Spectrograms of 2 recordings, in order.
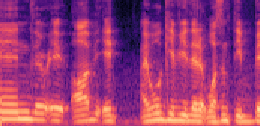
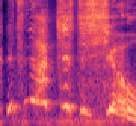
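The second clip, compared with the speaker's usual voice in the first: high, slow, half-laughing wail; mock anguish; slower than usual. Inner reply to yelling fans.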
